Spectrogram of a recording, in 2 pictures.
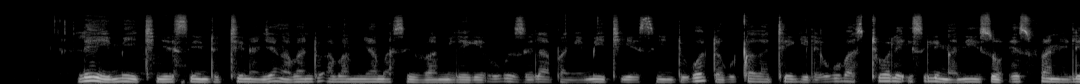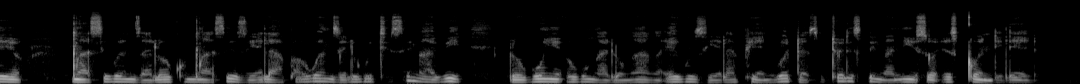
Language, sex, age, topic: North Ndebele, male, 18-24, health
